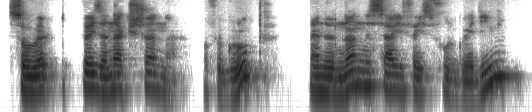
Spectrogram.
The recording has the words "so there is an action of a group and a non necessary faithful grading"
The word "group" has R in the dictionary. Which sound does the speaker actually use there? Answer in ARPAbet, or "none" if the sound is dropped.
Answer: R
